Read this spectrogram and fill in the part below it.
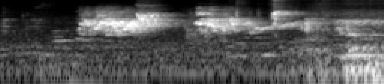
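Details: Pet budgerigars cuddling and fighting: two loud, harsh, raspy squawks in quick succession, then a rougher grating note and a low thump at the end.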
